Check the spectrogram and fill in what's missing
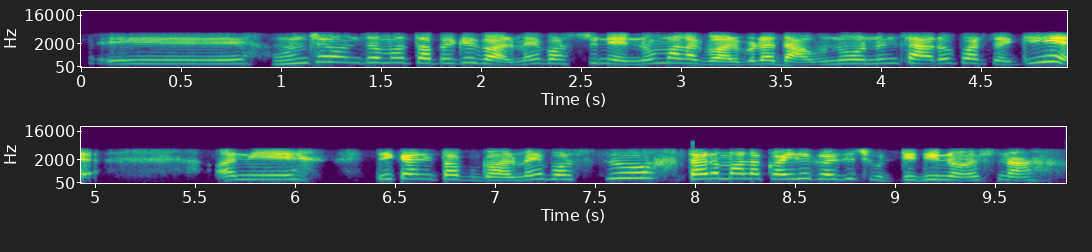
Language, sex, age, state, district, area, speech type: Nepali, female, 18-30, West Bengal, Kalimpong, rural, conversation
